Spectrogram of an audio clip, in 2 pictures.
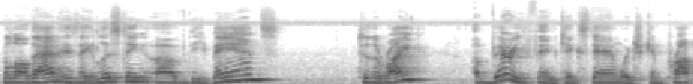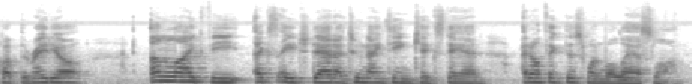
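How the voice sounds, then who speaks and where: A man narrates a scripted product review. His voice sits high for a male speaker and has a clearly creaky, gravelly edge. He delivers it as a reviewer walking the listener through a product. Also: animated, a little slow, a little mellow.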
